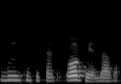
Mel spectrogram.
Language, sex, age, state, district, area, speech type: Bengali, male, 18-30, West Bengal, Bankura, urban, conversation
